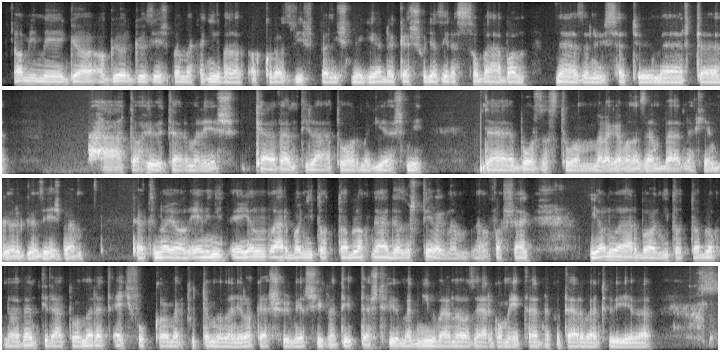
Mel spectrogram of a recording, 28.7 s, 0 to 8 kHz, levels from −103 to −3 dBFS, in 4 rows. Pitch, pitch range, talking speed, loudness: 85 Hz, 80-90 Hz, 140 wpm, -14 LUFS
